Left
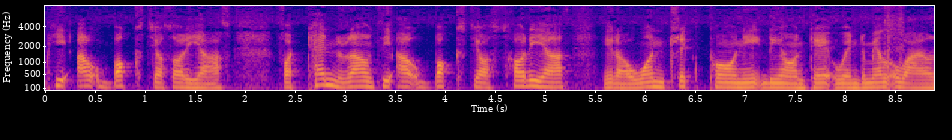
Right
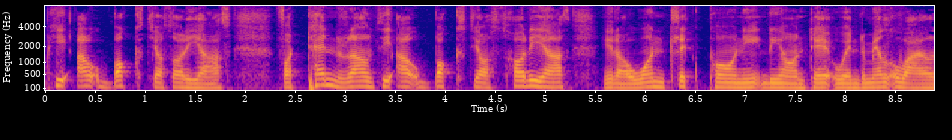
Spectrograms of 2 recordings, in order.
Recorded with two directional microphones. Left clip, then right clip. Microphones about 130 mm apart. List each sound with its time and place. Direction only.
0.1 s speech: 20° right (ahead or behind)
